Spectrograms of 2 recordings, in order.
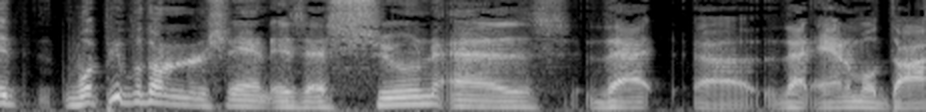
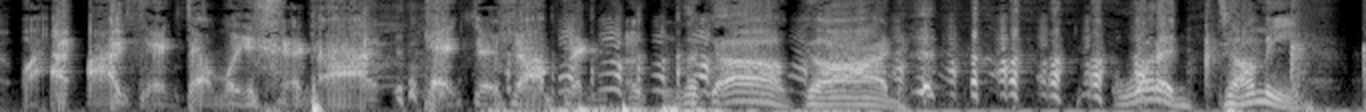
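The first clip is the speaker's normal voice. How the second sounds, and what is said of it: Imitates another person's voice. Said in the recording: “Pretty good impression.”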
